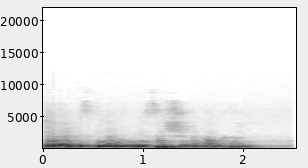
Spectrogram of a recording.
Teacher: Musician, with stress on the middle syllable. Again, our voice must go up before it goes down.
